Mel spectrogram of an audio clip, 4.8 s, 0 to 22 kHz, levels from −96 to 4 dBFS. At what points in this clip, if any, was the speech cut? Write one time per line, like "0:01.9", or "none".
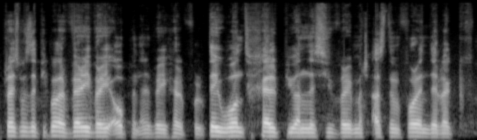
0:01.9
